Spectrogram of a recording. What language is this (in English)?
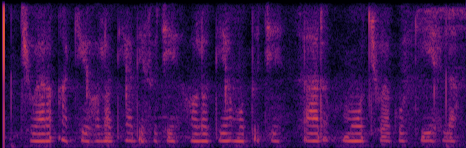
Odia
